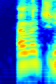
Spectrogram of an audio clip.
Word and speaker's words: Homage: He actually showed up to camp in a very cool homage t-shirt. Is it homage? Homage? – Yeah, homage.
